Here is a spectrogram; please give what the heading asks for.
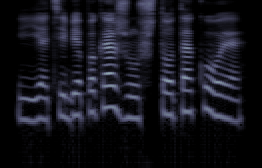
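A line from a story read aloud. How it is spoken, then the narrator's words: Grumbling. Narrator (Russian): проворчал Хел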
